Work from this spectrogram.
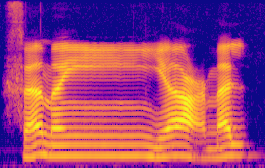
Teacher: ان دونوں الفاظ کو ہم ملائیں گے بھی لیکن غنہ بھی ہوگا. فَمَن يَعْمَلْ.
